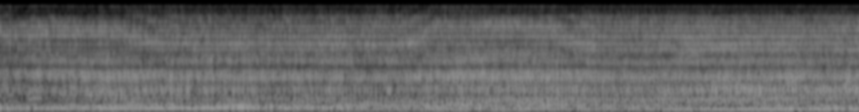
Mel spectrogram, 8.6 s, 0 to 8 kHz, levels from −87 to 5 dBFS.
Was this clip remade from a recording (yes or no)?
yes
